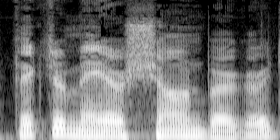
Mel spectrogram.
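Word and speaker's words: Viktor Mayer-Schönberger: Victor Mayor Schoenberger, did I say your name right? – Yes, absolutely.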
